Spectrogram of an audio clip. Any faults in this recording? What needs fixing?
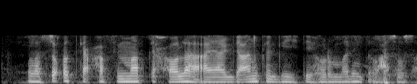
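Nothing needs to be fixed, as the review found no faults in this audio.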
